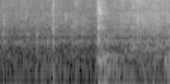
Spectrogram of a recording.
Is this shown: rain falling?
no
